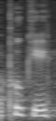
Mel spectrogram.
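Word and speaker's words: puki: I wish I would have brought my Pookie bottom that I was kind of picked up from the Southwest Potter friends.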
